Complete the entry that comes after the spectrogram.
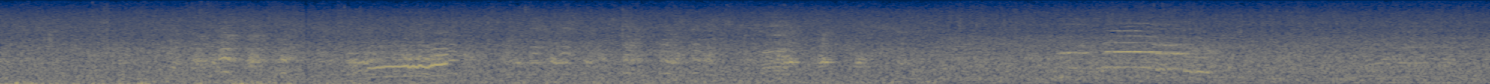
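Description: Birds calling in two bouts, about a second in and again near the end, with rough pitched calls that bend in pitch, over steady outdoor hiss. A low rumble fades out about two seconds in.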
